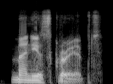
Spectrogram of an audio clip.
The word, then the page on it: manuscript: British English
